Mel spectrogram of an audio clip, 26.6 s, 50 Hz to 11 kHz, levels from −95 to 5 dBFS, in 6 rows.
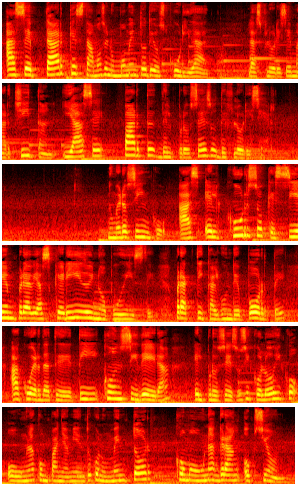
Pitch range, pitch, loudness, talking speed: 185-240 Hz, 215 Hz, -24 LUFS, 115 wpm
